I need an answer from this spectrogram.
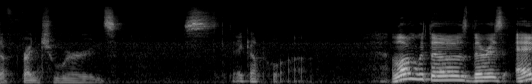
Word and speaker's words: poivre: Steak au poivre. Poivre. Wasn't sure if the V was silent.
